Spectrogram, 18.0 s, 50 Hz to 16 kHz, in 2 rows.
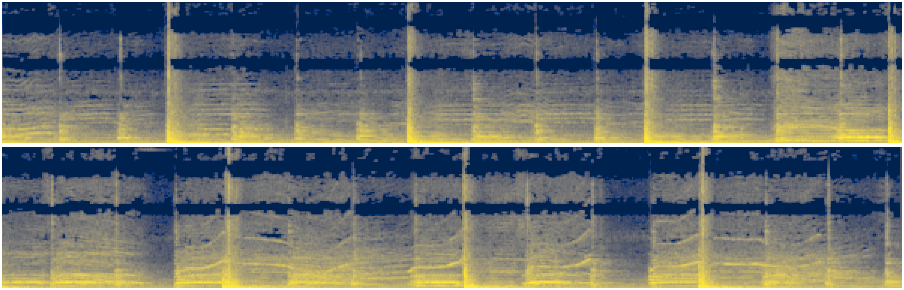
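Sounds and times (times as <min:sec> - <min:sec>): person singing folk song: 0:00.0 - 0:18.0
barrel drums beating: 0:01.6 - 0:02.4, 0:04.1 - 0:05.0, 0:06.4 - 0:07.3, 0:08.4 - 0:10.0, 0:11.2 - 0:12.1, 0:13.5 - 0:14.4, 0:15.9 - 0:17.0.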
